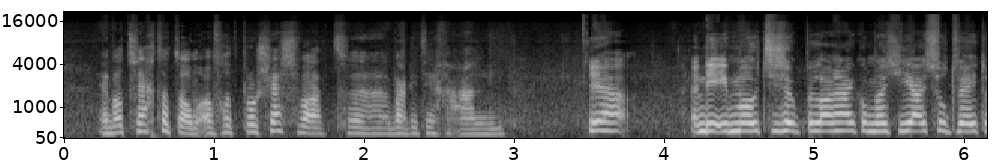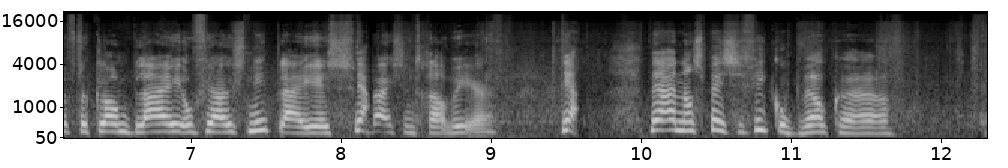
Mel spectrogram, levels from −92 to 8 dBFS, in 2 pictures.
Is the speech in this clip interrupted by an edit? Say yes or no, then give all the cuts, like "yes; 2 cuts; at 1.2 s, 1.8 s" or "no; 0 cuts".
no; 0 cuts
